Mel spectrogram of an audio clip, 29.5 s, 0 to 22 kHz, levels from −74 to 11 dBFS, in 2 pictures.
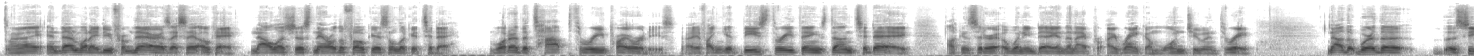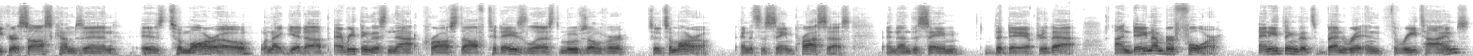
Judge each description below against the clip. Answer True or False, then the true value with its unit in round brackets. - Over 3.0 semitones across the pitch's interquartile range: False (2.5 semitones)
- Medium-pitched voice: False (95 Hz)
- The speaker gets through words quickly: True (215 wpm)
